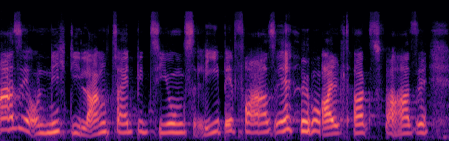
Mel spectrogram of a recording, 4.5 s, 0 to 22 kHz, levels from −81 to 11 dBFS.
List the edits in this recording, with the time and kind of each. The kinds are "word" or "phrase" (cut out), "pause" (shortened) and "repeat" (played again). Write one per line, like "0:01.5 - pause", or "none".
0:03.2 - word

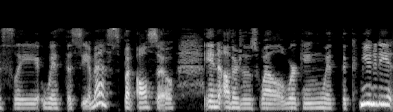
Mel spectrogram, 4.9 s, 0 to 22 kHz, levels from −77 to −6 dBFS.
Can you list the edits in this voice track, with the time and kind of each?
0:02.6 - word
0:03.0 - word

